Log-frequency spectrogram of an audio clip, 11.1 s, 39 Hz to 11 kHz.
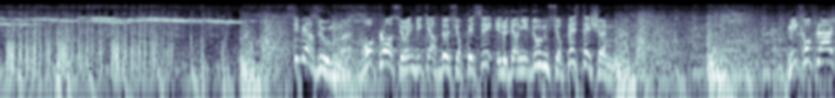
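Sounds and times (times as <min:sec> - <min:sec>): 
thin high whistle sliding downward: 0:00.0 - 0:03.6
fireworks-style explosions crackling and popping: 0:00.0 - 0:04.9, 0:08.2 - 0:10.7
speech: 0:04.1 - 0:08.8, 0:10.5 - 0:11.1.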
